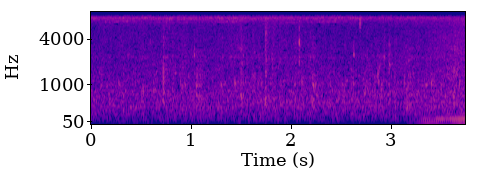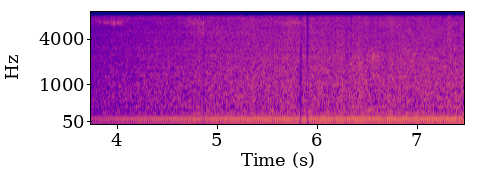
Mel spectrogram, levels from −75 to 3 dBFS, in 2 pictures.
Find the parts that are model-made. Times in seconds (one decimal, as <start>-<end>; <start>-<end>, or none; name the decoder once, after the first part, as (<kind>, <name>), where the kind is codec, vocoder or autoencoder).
3.1-7.5 (autoencoder, DAC-VAE)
